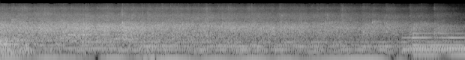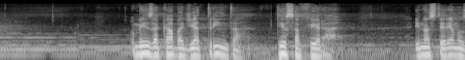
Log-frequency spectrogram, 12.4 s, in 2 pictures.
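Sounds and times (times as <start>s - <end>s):
audience applauding: 0.0s - 6.4s
speech: 8.0s - 10.8s, 11.7s - 12.3s.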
